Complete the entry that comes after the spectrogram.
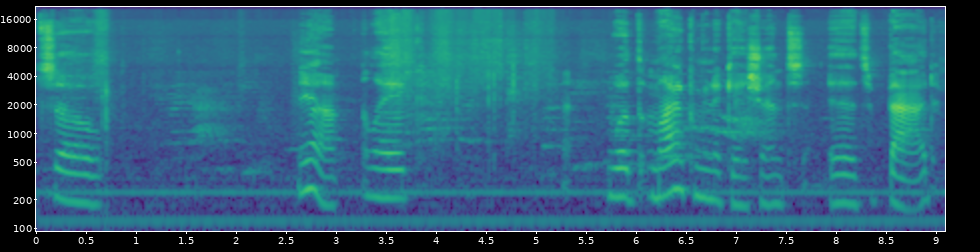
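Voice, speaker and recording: A woman reading a text aloud slowly and haltingly in a steady, even tone, often repeating words and restarting. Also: mid-range voice. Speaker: vlogger. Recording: steady background hum.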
